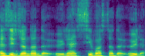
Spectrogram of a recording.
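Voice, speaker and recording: A man with an Eastern Anatolian accent speaks at medium pitch, somewhat breathy. His tone is dark and mellow, his intonation lively. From eastern Turkey, Sarcan (Zaza area). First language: Zazaki (speaking Turkish). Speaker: Zaza activist and author. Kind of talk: interview talk.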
